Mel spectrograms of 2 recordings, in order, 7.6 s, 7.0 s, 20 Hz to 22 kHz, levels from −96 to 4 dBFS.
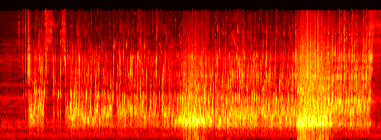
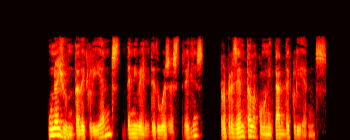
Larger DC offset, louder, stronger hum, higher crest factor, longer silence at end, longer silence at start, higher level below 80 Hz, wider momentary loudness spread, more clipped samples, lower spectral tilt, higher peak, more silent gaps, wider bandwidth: neither; first, -18 LUFS vs -25 LUFS; neither; second, 14 dB vs 20 dB; second, 0 s vs 0.5 s; second, 0.55 s vs 0.95 s; first, -50 dBFS vs -58 dBFS; first, 16 LU vs 10 LU; neither; second, -2 dB/octave vs -5 dB/octave; about the same, -4 dBFS vs -6 dBFS; second, none vs 4.08-4.40 s; first, 16.5 kHz vs 7.6 kHz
